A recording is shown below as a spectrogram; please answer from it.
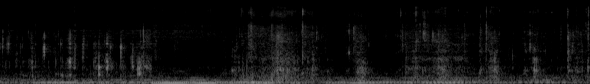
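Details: A dog works on raw cow tongue, giving dense, wet chewing and gnawing sounds with sharp crunchy clicks, against a continuous low drone indoors.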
